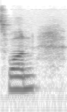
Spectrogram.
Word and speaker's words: Xuan: It's pronounced Swan.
